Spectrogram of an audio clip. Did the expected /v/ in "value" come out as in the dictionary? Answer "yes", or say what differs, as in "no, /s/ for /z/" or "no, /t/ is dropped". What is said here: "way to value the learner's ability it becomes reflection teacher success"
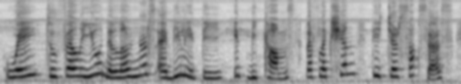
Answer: no, /f/ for /v/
